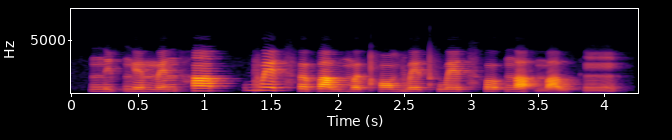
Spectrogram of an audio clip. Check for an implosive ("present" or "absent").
absent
